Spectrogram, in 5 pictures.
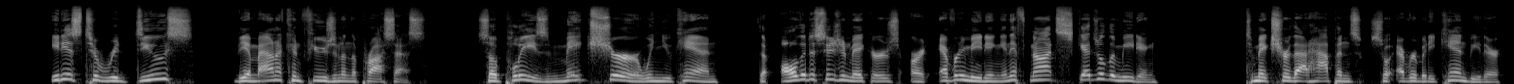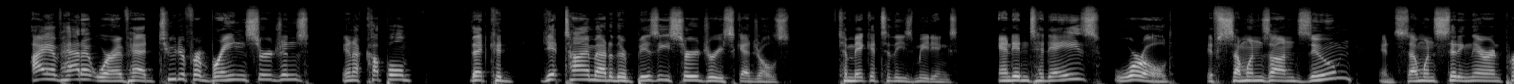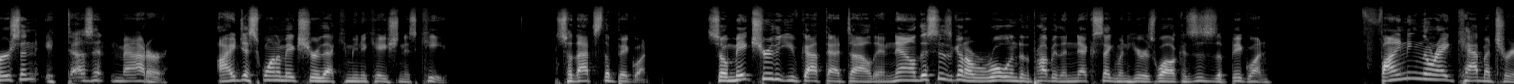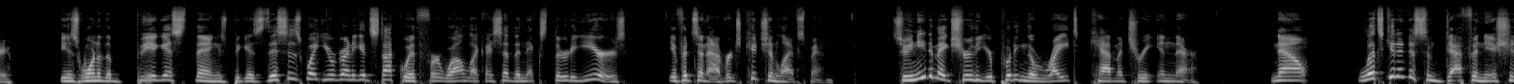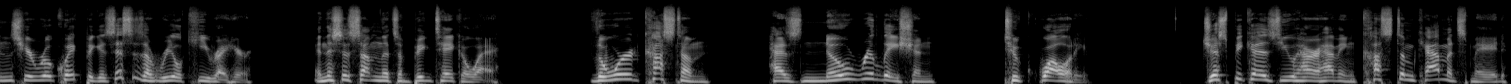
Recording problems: none

